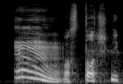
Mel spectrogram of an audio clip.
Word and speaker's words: Vostochny: You're going to have to help me with this Russian pronunciation. Vostochny Cosmodrome. – I think you nailed it. That's good. Vostochny Cosmodrome.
